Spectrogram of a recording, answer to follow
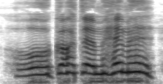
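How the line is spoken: Called out by father. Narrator (German): rief der Vater

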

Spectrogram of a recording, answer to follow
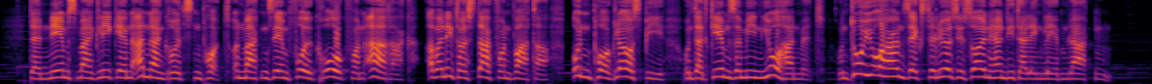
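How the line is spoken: Called out. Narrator (German): rief dann Herr Mayfeld

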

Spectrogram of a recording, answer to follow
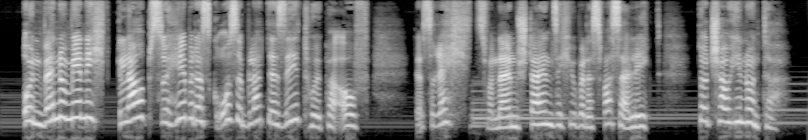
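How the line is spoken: Animal calling from below. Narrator (German): Das Tier aber rief wieder von unten

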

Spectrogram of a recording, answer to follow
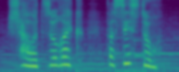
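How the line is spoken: Horse calling over rushing. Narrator (German): Als man das Sausen von Ferne vernahm, rief das weiße Pferd zu

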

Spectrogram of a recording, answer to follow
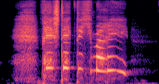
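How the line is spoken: Called out, white mouse. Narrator (German): rief die weiße Maus

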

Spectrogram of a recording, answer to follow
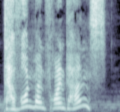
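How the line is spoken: Delighted call. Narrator (German): rief erfreut

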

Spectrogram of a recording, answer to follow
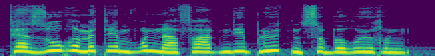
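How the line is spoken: Urgent call in danger. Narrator (German): In dieser Gefahr rief Lora Lisa zu

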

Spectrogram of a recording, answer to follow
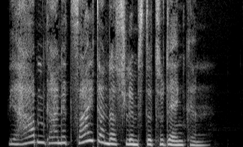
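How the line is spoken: Bright jubilant voice. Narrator (German): jauchzte der Kluge mit heller Stimme

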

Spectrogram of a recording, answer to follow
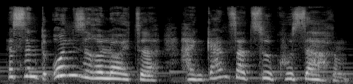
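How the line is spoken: Joyful calling out. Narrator (German): voll Freude rief

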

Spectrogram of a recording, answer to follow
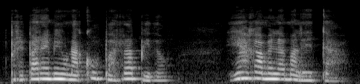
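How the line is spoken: Exclaiming. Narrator (Spanish): exclamó Hobart

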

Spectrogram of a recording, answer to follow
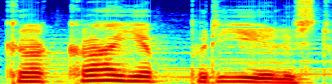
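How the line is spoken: Exclaimed. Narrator (Russian): воскликнула принцесса

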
